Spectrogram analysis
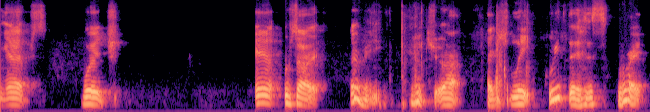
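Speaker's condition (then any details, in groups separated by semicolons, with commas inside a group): Multiple sclerosis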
